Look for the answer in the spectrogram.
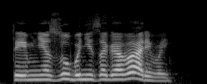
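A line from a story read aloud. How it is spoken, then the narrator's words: Growling man. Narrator (Russian): рыкнул мужчина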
